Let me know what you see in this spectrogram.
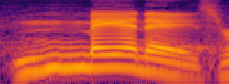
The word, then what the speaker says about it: mayonnaise: But, but how do you say the word, the M word? mayonnaise, right? It's not man mayonnaise. Mayonnaise. How do you, how many pronounce the O in there somewhere? Mayonnaise? Yeah, there's some people, there's some people that do.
